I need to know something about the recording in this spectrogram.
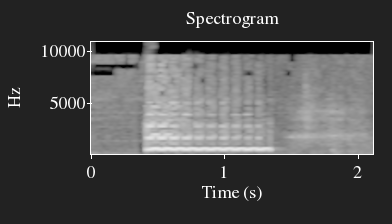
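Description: Telephone ringing once: a warbling electronic trill, two close pitches alternating rapidly, lasting about a second.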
